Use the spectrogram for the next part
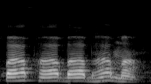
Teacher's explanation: जब भी हम इनका उच्चारण करेंगे हमारा दोनों होठ क्या होने लगेगा? सटने लगेगा। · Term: ओष्ठय वर्ण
